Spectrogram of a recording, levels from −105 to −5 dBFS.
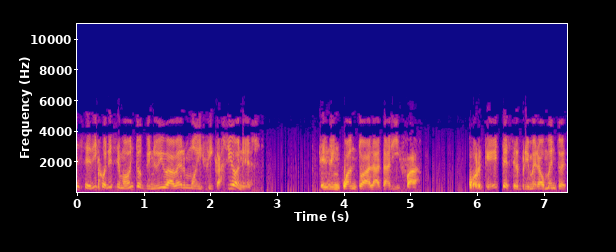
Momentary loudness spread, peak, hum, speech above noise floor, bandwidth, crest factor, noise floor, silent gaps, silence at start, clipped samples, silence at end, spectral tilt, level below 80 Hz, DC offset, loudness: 7 LU; -6 dBFS; none; 33 dB; 5.6 kHz; 20 dB; -59 dBFS; none; 0 s; under 0.1%; 0 s; -6.5 dB/octave; -66 dBFS; under 0.1%; -26 LUFS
